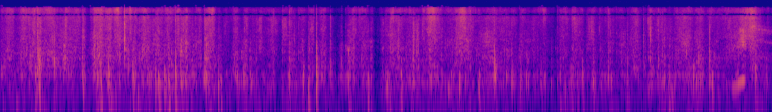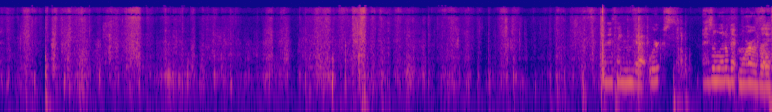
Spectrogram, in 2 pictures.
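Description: A faux-leather and canvas handbag rustling and crinkling as it is handled and shaped by hand, with scattered small clicks and knocks. A woman's voice comes in near the end.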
